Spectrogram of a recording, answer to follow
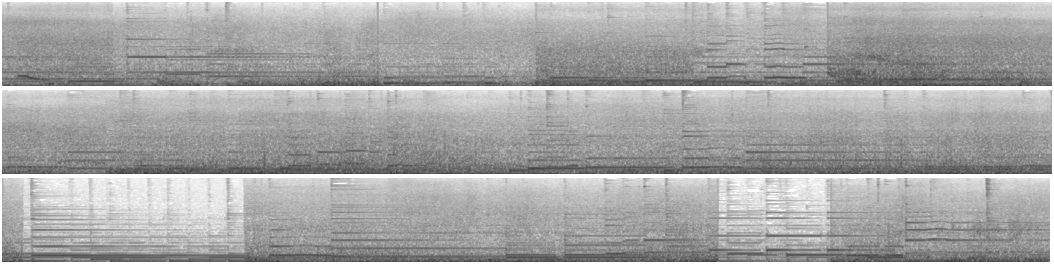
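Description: Fingerstyle acoustic guitar music over a steady rushing noise, which drops away twice for a second or two in the second half.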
